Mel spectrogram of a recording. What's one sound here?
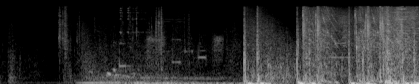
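Rifle shots crack in a video game.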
